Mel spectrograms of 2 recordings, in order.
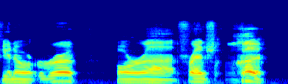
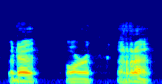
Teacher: what matters is that it's not a liquid R like English or French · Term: tap trill type R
